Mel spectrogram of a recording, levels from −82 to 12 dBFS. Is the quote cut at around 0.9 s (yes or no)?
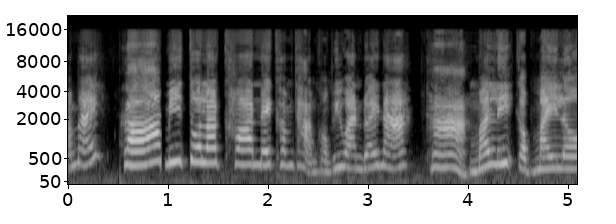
yes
